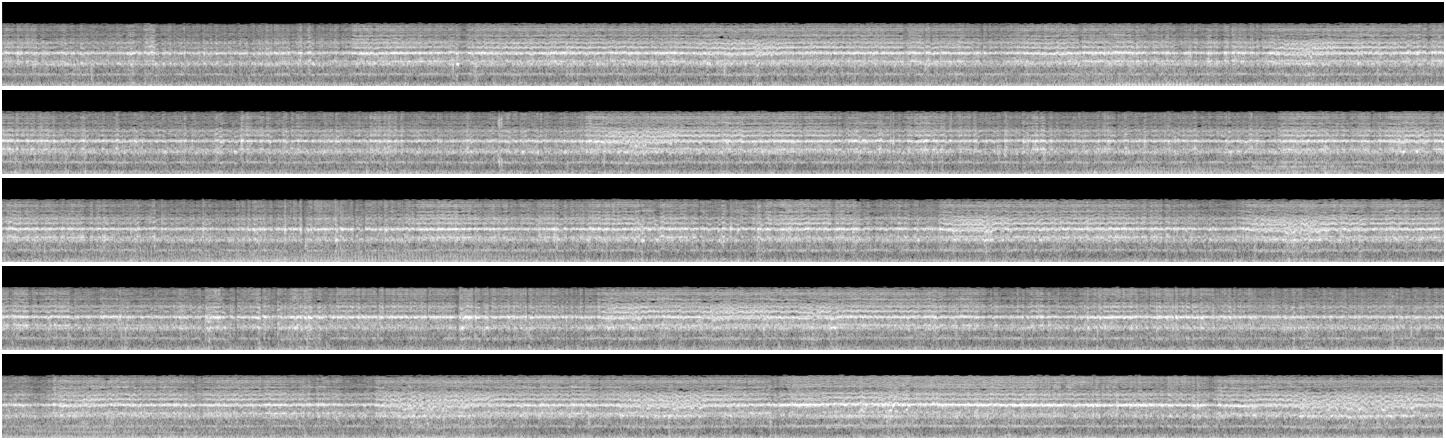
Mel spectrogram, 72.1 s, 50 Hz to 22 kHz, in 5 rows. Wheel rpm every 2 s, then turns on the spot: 160, 160, 160, 160, 160, 170, 160, 170, 160, 160, 160, 160, 160, 160, 160, 170, 160, 160, 160, 160, 160, 160, 170, 160, 160, 160, 160, 160, 170, 160, 160, 160, 160, 160, 160, 160.
none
